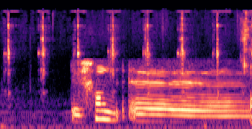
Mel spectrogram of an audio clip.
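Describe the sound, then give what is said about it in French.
A clock ticks steadily in sharp, evenly spaced clicks, continuing under a voice that comes in partway through and holds a drawn-out, tonal sound. “Ne touchez pas à mon horloge.”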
